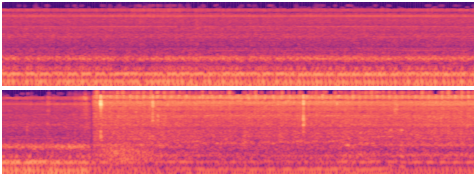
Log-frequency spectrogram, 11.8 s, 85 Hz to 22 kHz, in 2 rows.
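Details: Nissan Skyline R32 drift car that stopped performing at a drift event; heavy low rumble with an uneven, stumbling beat that breaks up as revs change; engine misfire, cause unclear.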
